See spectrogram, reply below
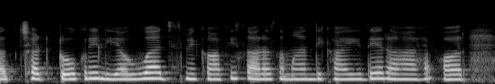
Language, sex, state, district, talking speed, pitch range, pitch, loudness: Hindi, female, Jharkhand, Garhwa, 155 wpm, 240-260 Hz, 245 Hz, -16 LUFS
